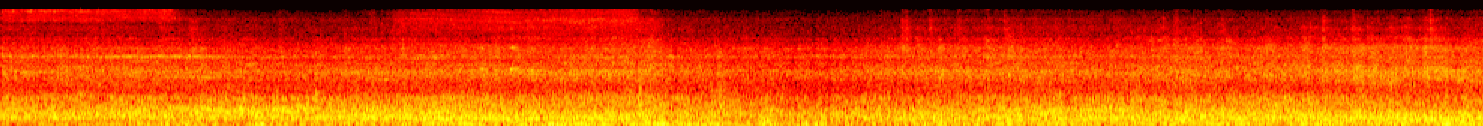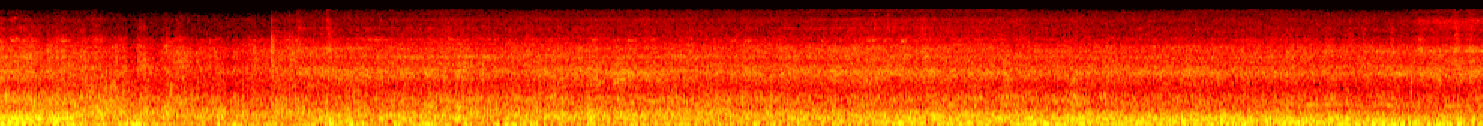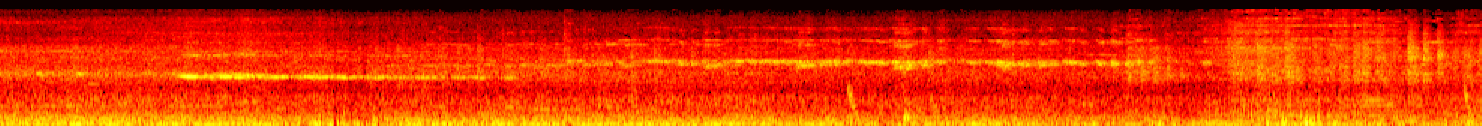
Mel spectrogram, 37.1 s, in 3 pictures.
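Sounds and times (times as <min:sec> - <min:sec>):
high metallic squeal: 0:00.0 - 0:01.8, 0:24.5 - 0:37.0
freight train wheels rumbling: 0:00.0 - 0:37.0.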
